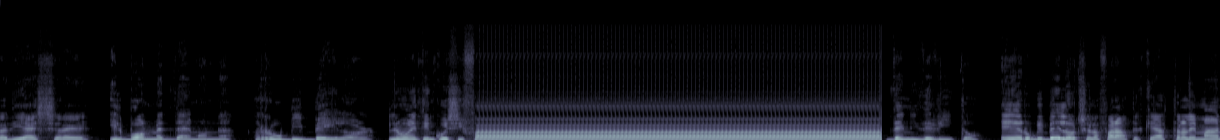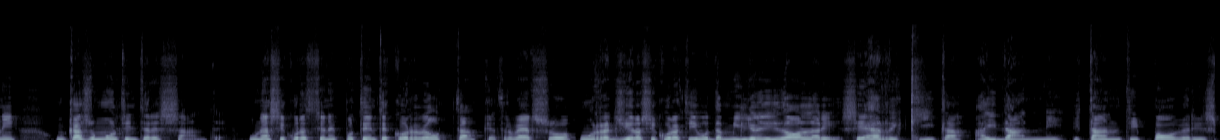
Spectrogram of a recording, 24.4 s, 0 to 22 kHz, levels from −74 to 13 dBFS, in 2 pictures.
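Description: From 4.79 to 8.81 s, a system hang loop repeats one 40 ms slice of speech at 25 Hz, a rigid buzz from a frozen driver replaying its ring buffer, unlike varying dropout stutter.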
